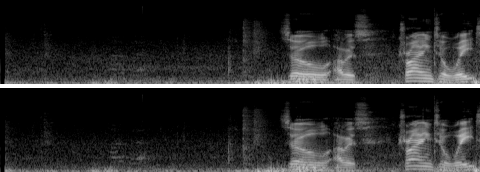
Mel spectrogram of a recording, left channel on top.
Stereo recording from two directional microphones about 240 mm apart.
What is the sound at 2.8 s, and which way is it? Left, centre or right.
Speech, centre.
